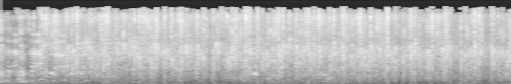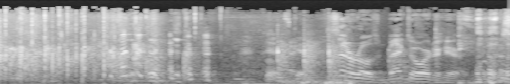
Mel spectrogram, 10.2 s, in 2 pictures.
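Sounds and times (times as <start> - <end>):
laughter: 0.0 - 1.2, 6.1 - 7.6, 9.5 - 10.1
audience applause in a state senate committee hearing: 0.0 - 7.3
speech: 0.1 - 0.7, 6.6 - 10.1.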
